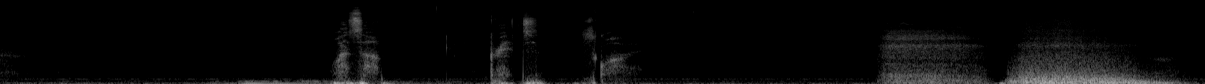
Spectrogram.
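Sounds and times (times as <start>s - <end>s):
breath through the nose: 8.8s - 11.9s.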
